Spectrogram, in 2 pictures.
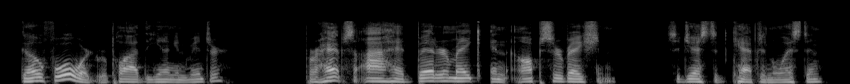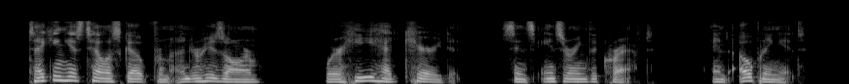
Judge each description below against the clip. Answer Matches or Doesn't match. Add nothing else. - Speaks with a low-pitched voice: Matches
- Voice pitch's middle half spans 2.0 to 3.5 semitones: Doesn't match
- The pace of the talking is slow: Matches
